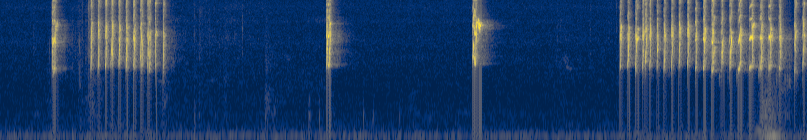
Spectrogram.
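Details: Fischer's lovebirds, green pair: a rapid rattling run of shrill chirps, two isolated sharp notes, then a longer fast, buzzy chatter of high chirps.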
